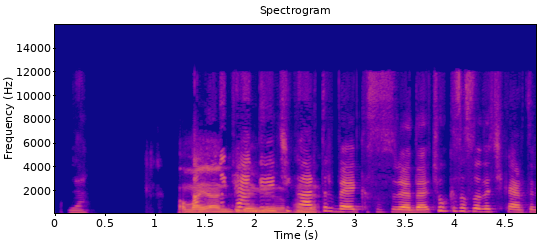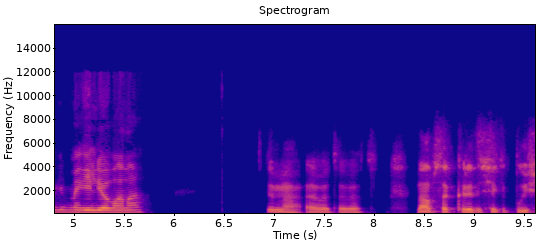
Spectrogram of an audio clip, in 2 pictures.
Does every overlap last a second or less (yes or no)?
no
